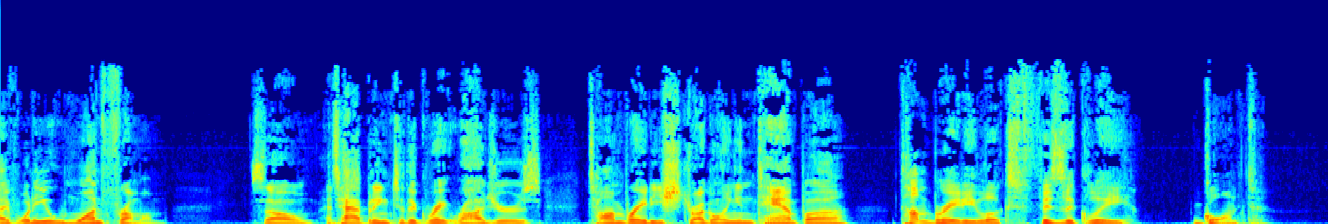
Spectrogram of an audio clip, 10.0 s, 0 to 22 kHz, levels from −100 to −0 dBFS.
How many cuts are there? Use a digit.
2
